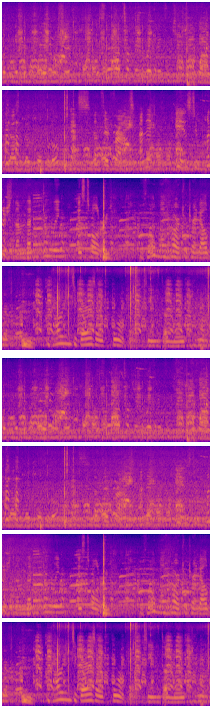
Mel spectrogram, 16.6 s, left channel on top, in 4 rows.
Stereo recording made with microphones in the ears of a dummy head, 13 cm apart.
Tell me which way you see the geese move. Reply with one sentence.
In this clip you hear the geese stay put.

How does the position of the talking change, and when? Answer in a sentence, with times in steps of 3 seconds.
In this clip you hear the talking on the left from 0 s, in the centre from 12 s and on the right from 15 s.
